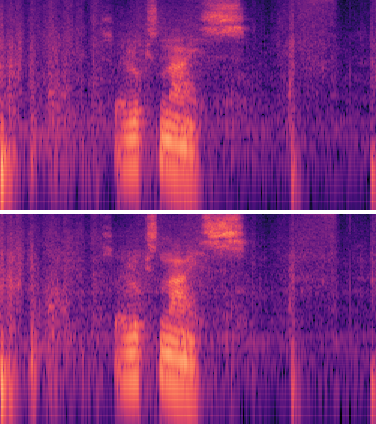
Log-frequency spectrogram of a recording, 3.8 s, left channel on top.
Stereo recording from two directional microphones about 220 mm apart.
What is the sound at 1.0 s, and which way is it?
Speech, 45° right (ahead or behind).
